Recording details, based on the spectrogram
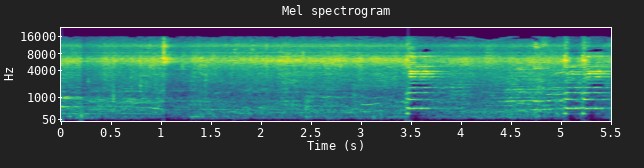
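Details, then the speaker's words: Newly installed cheap Shopee replacement horn (first of a dual-horn pair) tested after the old one kept failing: two short, clear blasts with a steady, strong tone over street noise; horn works well. "Aba, pwede. Isa pa lang yan, ha."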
